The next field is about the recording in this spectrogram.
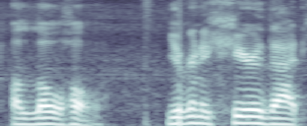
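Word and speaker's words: ܐܠܗܐ: is allaha and maybe in Western you know that it's pronounced aloho you're going to hear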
